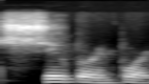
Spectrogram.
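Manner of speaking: ordinary delivery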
